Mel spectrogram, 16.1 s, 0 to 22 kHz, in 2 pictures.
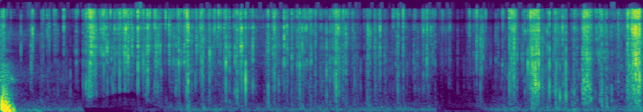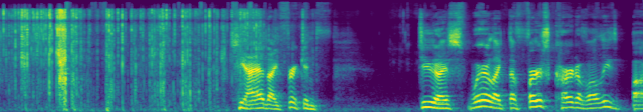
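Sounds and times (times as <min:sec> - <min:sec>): plastic packaging crinkling: 0:00.0 - 0:11.4.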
